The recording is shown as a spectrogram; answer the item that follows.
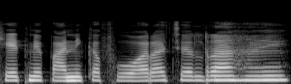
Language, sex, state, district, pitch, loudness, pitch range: Hindi, female, Bihar, Gaya, 190 Hz, -14 LUFS, 180-200 Hz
